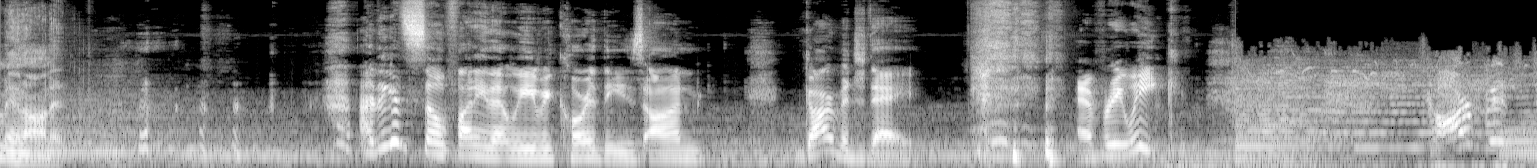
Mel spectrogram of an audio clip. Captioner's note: laughs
